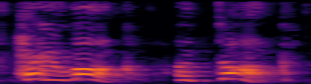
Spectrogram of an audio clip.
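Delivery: high, bright-eyed discovery of a duck; high excited read-aloud for a baby; excited storybook voice. Acted. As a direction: point it out to a toddler with wide-eyed delight. Reading picture book to baby.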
